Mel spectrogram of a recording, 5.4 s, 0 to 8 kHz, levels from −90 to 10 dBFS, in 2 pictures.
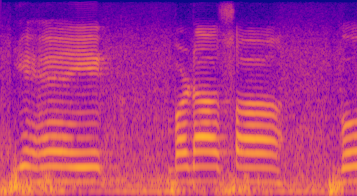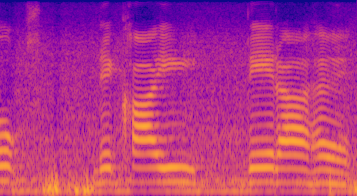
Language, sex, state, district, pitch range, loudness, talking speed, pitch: Hindi, female, Haryana, Charkhi Dadri, 215-225 Hz, -14 LUFS, 90 wpm, 220 Hz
